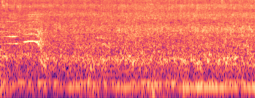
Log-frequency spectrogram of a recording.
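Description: A mountain waterfall and stream flowing on a mountainside, a continuous rushing, splashing wash of water close by and fairly loud, with a brief voice at the start.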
